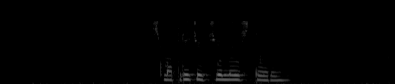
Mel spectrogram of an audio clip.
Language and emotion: Russian, neutral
